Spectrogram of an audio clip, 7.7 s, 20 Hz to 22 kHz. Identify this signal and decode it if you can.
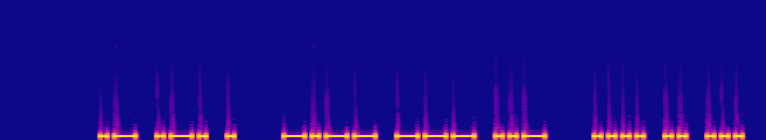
Morse code, heard as a keyed tone, about 17 wpm, 700 Hz. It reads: ARE YOU HIS
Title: Sentences from Top 1600 Words 17wpm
